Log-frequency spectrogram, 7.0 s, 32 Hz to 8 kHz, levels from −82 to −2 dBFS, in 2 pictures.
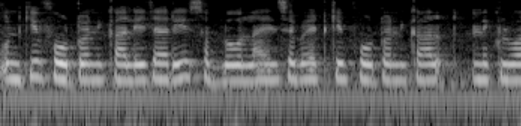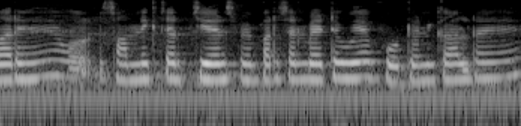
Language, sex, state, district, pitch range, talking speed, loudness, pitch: Hindi, female, Uttar Pradesh, Hamirpur, 240-250 Hz, 250 wpm, -30 LUFS, 245 Hz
